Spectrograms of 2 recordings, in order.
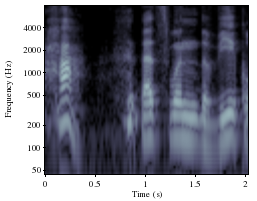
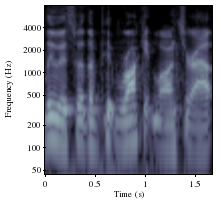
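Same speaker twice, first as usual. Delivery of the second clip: normal talking voice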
